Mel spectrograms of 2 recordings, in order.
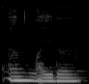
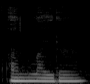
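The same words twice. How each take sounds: The two takes are said the same way.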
